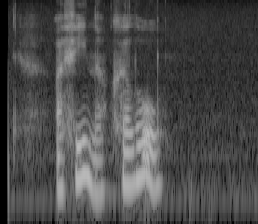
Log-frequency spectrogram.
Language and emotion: Russian, neutral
